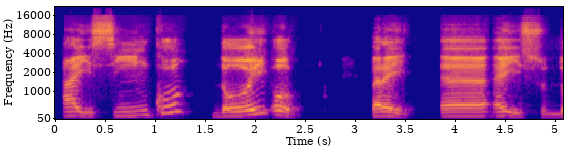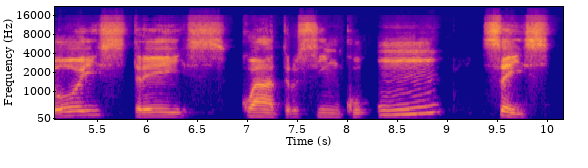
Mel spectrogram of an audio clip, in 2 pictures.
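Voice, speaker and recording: Brazilian guy teaching exam prep, slow talker, kinda high voice, keeps checking in with the class. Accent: Brazilian Portuguese. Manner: chatty, checks in with students, corrects himself aloud. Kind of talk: live online exam review class.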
